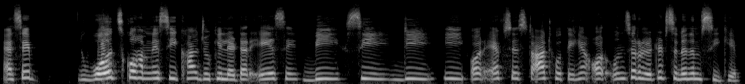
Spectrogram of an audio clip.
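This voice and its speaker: A young woman teaches a vocabulary class in a patient, encouraging tone, often checking that her students follow. Her voice sits fairly high. The recording is dry and close, with no room sound. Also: steady tone, normal speed, no echo. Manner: explains patiently, addresses students as "beta", frequent "theek hai" check-ins. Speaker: online teacher.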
